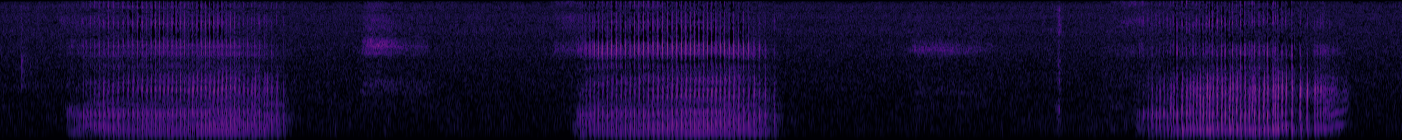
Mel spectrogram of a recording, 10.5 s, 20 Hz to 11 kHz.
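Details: Snoring: three long, rumbling snores at an even pace, each a few seconds long with quiet gaps between, about 17 breaths a minute.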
